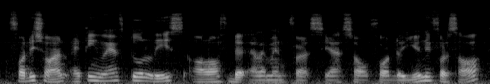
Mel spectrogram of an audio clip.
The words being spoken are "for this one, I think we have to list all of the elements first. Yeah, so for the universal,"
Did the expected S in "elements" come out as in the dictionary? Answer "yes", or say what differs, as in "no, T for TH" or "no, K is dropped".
no, S is dropped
